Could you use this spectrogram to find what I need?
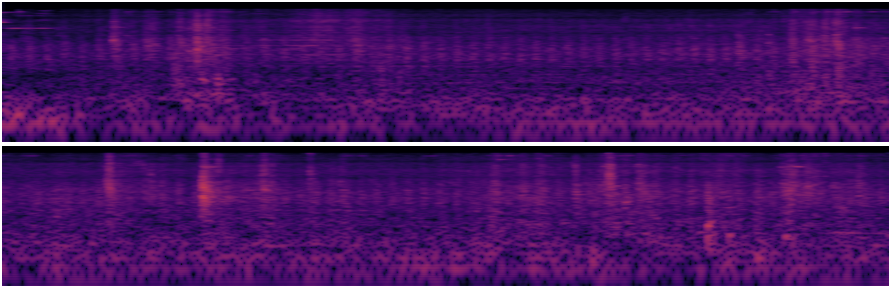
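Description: A garbage truck's hydraulic arm whines as it lifts a bin.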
